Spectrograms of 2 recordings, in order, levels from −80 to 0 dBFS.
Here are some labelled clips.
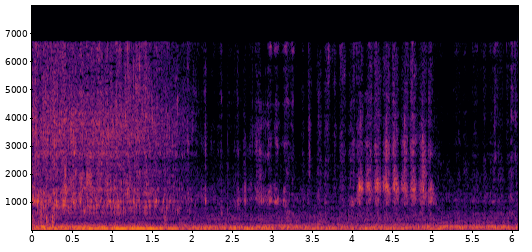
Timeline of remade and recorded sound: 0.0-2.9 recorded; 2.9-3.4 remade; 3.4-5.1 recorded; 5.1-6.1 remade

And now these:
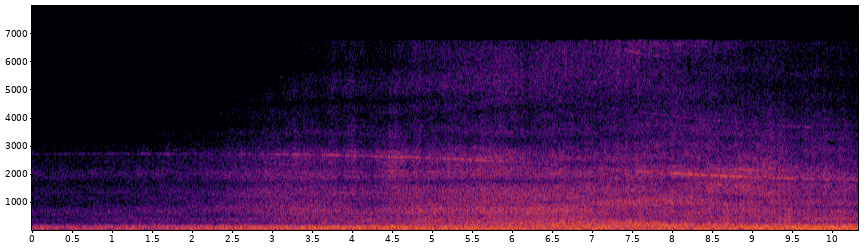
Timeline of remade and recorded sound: 0.0-10.3 recorded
